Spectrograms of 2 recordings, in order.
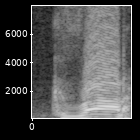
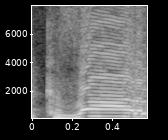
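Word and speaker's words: כבר: هلا كبار لاحظوا كيف تنكتب. كاف بيت تلفظ في مع ريش.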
